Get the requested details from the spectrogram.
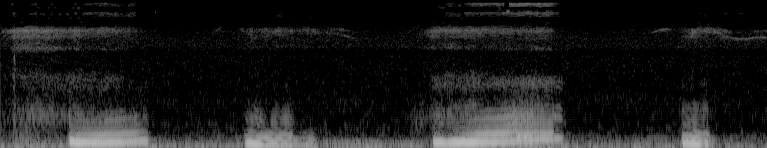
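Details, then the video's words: Domestic cat asleep and snoring, four humming, buzzy breaths alternating long and short, each with a low droning tone, spaced about one to one and a half seconds apart in an otherwise quiet room. "My Cat Is Snoring"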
